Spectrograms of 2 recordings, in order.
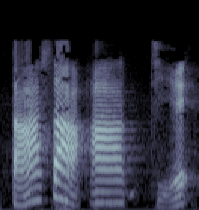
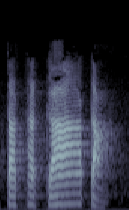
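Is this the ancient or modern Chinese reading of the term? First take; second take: modern; ancient. First: It is said in the modern Chinese reading. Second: It is said in the ancient Chinese reading. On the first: "我们现在用波波波这么念" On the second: "在中国的古汉语里面念成叫达塔嘎达"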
